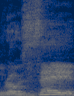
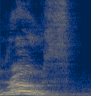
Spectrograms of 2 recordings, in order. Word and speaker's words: Rosé: Rosé. They have the accent on the E.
